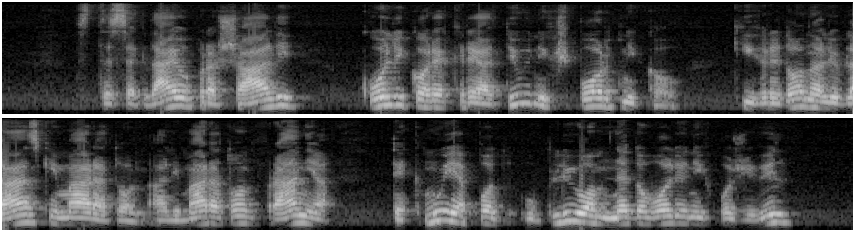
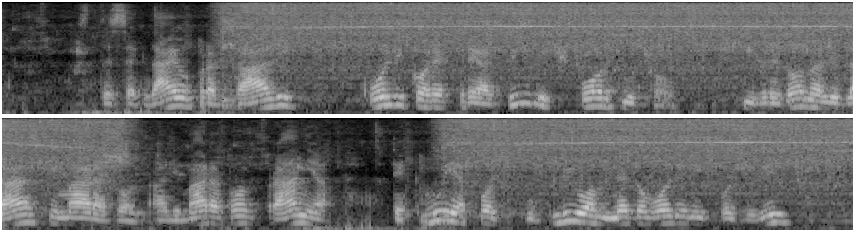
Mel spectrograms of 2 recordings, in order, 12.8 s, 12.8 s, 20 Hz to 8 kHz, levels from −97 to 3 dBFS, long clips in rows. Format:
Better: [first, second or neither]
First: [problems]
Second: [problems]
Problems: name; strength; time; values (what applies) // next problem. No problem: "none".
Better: first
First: none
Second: background sound (Sink (filling or washing) / Water tap, faucet); 4 dB below the speech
